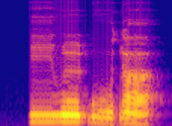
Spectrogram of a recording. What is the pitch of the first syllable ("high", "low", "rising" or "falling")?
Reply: high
